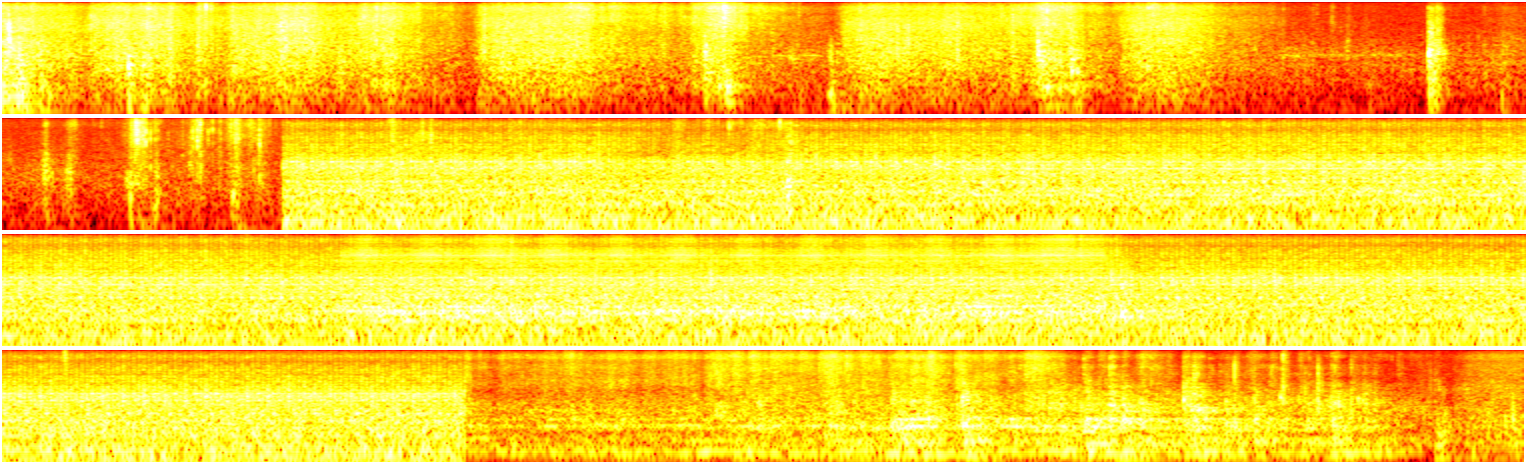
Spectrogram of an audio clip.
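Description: Leafy cuttings rustling and crackling as they are pushed into a wooden bin. Then a crane truck's engine runs steadily for about sixteen seconds while its crane is working, and the sound cuts off abruptly.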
